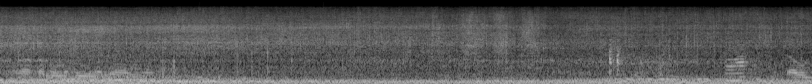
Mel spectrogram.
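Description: Fish roasting in a kawali gives a steady, loud sizzle that hisses without a break, with faint voices talking underneath.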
